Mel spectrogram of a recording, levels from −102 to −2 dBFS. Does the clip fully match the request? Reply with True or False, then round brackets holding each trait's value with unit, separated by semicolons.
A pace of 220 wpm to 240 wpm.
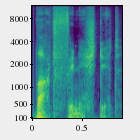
False (200 wpm)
